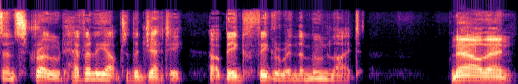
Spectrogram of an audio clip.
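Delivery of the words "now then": louder, higher policeman's warning; stern opening. Acted. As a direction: start like a bobby taking charge. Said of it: "he began".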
